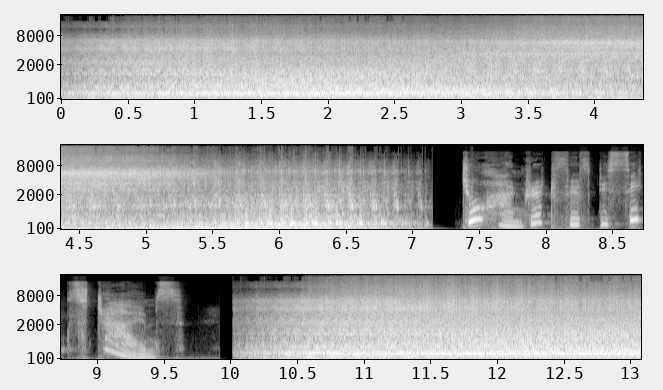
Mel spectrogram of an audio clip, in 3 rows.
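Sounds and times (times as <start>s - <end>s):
low engine-like drone: 0.0s - 7.2s, 10.0s - 13.0s.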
